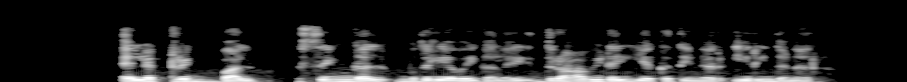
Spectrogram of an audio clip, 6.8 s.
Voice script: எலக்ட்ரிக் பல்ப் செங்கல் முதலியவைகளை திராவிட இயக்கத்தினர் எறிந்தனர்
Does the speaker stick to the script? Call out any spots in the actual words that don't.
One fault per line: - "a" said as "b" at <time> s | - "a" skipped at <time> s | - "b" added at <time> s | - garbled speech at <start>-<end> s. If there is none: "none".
none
